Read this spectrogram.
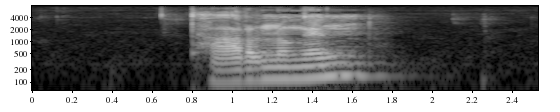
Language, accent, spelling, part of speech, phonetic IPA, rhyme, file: German, Austria, Tarnungen, noun, [ˈtaʁnʊŋən], -aʁnʊŋən, De-at-Tarnungen.ogg
- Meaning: plural of Tarnung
